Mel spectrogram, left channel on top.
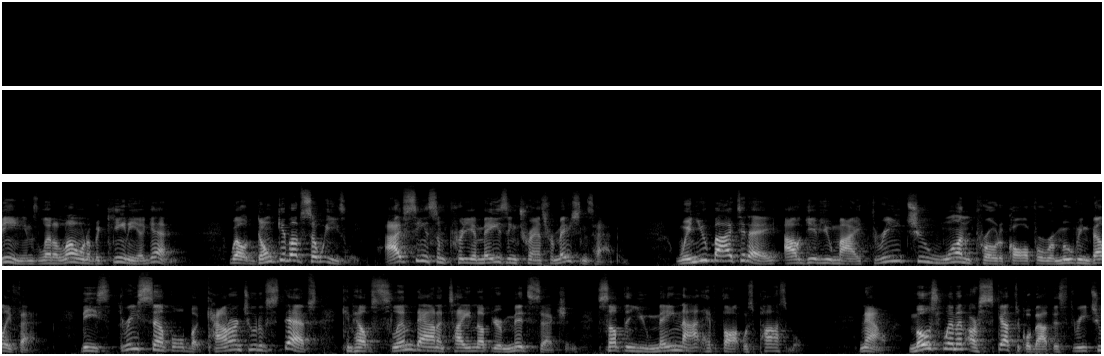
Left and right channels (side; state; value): left; silent; digital silence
